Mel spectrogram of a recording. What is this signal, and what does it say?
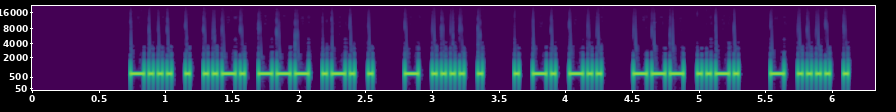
Morse code, heard as a keyed tone, about 34 wpm, 700 Hz. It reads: BEFORE THE END OF THE
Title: Sets of 5 Words Encore 35wpm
